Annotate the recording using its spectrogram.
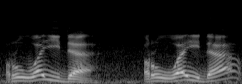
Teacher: Ruwaida, ra berdhammah maka dibaca tafkhim.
